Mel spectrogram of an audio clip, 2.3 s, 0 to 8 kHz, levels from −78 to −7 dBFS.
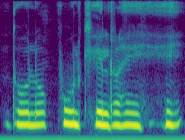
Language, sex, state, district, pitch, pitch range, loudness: Hindi, female, Madhya Pradesh, Bhopal, 230 Hz, 220-235 Hz, -15 LUFS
